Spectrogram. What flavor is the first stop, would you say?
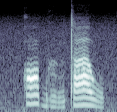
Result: plain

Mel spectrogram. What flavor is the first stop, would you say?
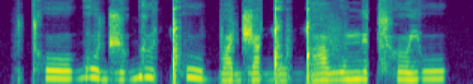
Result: aspirated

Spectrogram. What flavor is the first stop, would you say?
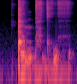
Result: click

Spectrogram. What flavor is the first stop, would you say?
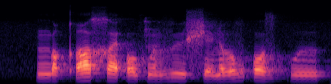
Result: ejective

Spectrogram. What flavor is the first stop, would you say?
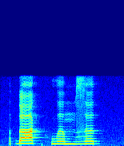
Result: implosive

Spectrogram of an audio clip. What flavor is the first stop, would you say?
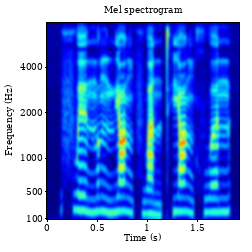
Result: aspirated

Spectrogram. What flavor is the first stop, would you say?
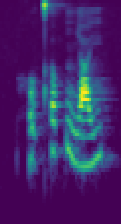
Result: aspirated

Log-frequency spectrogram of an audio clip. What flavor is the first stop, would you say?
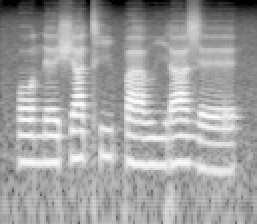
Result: aspirated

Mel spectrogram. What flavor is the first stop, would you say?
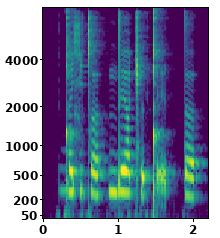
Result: click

